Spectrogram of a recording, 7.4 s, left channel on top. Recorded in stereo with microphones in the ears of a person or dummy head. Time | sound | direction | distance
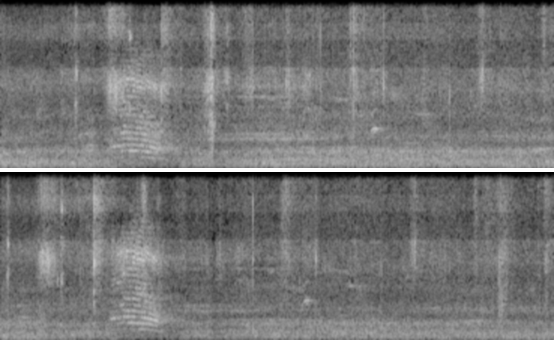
1.4 | a cat meowing | 20° right (ahead or behind) | 1.3 m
